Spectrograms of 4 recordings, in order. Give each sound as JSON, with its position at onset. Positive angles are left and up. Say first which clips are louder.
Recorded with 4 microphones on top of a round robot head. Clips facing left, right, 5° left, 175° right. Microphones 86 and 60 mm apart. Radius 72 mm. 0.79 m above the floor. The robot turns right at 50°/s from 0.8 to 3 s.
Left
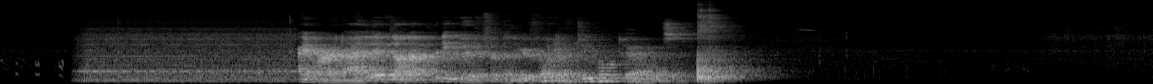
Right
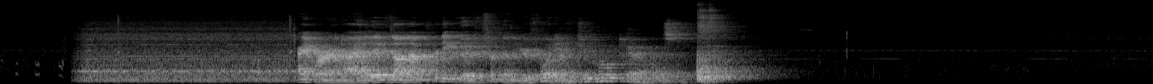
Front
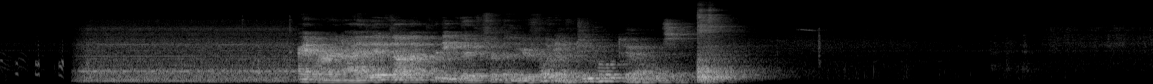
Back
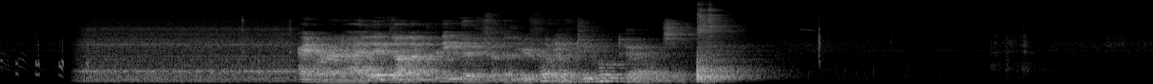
{"t": 3.0, "sound": "a man speaking", "louder": "right 1 dB, front 1 dB", "azimuth_deg": -45, "distance_m": 1.0}
{"t": 5.1, "sound": "a man speaking", "louder": "even, even", "azimuth_deg": 75, "distance_m": 1.5}
{"t": 7.0, "sound": "writing", "louder": "even, back 2 dB", "azimuth_deg": 165, "distance_m": 0.8}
